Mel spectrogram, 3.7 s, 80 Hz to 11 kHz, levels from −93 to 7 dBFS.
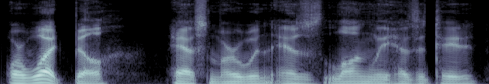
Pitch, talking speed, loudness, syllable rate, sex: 100 Hz, 130 wpm, -21 LUFS, 4.5 syllables/s, male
